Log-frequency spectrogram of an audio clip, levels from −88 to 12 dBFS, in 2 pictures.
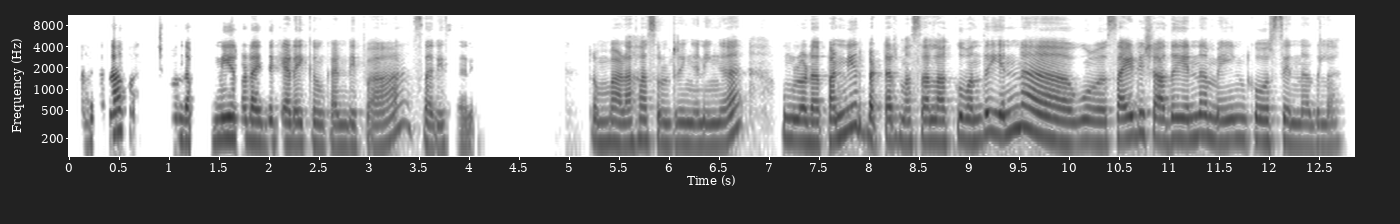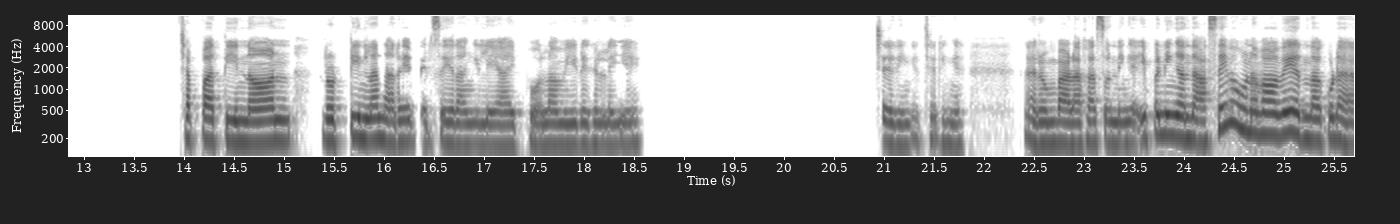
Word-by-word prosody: அதுக்கு 200 +1 -8
தான் 250 +2 +7
கொஞ்சம் 230 - -15
அந்த 185 -1 +2 0.3
நீரோட 190 -2 +6
இது 180 +2 -3
கிடைக்கும் 165 -1 0
கண்டிப்பா. 155 0 -5 0.4
சரி, 155 -3 -4
சரி. 75 +1 -9 1.2
ரொம்ப 175 0 -2
அழகா 170 +3 -1
சொல்றீங்க, 165 -1 -2
நீங்க. 160 +1 -1 0.6
உங்களோட 185 -3 +3 0.2
பன்னீர் 245 +7 +2
பட்டர் 185 0 +1
மசாலாக்கு 175 +2 +1
வந்து 190 +5 +2 0.2
என்ன 275 +5 +3 0.6
ஒ - - +1 0.3
சைட் 200 +3 +4
டிஷ்? 220 -3 -2
அது 195 +2 -1
என்ன 215 +2 +1 0.2
மெயின் 190 +2 -1
கோர்ஸ் 180 -1 0
என்ன 160 0 -3
அதுல? 160 0 -7 1.4
சப்பாத்தி, 190 -1 -1 0.2
நாண், 180 +1 +3 0.5
ரொட்டின்னுல்லாம் 190 +1 +1
நெறைய 175 +1 -2
பேர் 170 0 -7
செய்றாங்க 165 -1 -3
இல்லையா? 155 -1 -4
இப்போல்லாம் 160 +1 -5
வீடுகள்லேயே. 165 0 -5 2.5
சரிங்க, 165 +1 -5
சரிங்க. 170 -5 -8 0.8
ரொம்ப 170 +1 -1
அழகா 165 +2 -2
சொன்னீங்க. 170 0 -2
இப்ப 210 +2 -1
நீங்க 215 -1 +5
அந்த 200 -1 +1
அசைவ 275 - +1
உணவாவே 230 -1 +5
இருந்தா 195 -3 +1
கூட, 195 -1 +1
180 Hz, 115 wpm, -24 LUFS, 165-195 Hz, 2.5 s, தான்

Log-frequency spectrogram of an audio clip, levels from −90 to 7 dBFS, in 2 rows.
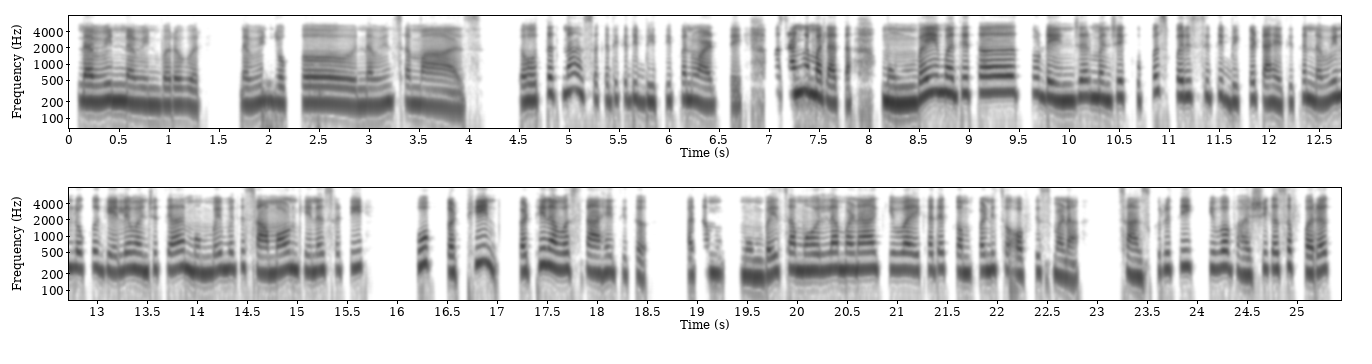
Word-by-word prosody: नवीन-नवीन 205 -3 +1
बरोबर 180 -2 -5 0.4
नवीन 195 +4 -4
लोकं.नवीन 190 -1 -2
समाज, 175 - -3 0.6
होतात 215 +8 0
ना 310 - +3
असं 255 -5 -2
कधी-कधी 225 +1 -7
भीती 205 +1 -6
पण 225 -1 -1
वाटते. 180 -3 -2 0.2
मग 305 - -7
सांग 285 +1 +5
ना 315 - +6
मला 235 -6 +7
आता 190 0 -1 0.4
मुंबईमध्ये 265 +10 +6
तर 305 +1 +5 0.2
तो 285 - -5
डेंजर 225 +2 +3
म्हणजे 230 +2 +1
खूपच 300 +8 -5
परिस्थिती 255 0 -1
बिकट 225 +2 -4
आहे 195 -1 +3
तिथं. 225 +4 -4
नवीन 215 +6 -1
लोक 255 0 -4
गेले 230 +2 +2
म्हणजे 245 -1 -1
त्या 250 +2 +1
मुंबईमध्ये 240 +4 -3
सामावून 220 +3 +3
घेण्यासाठी 240 +3 -2 0.6
खूप 305 +2 +2
कठीण, 305 +8 +7 0.3
कठीण 280 +7 +4
अवस्था 245 -3 +3
आहे 210 +1 -1
तिथं. 195 -2 -7 0.4
आता 215 +3 -6 0.3
मुंबईचा 190 +6 -1
मोहल्ला 235 +1 +1
म्हणा 245 +1 +2
किंवा 245 0 +2
एखाद्या 240 +1 -2
कंपनीचं 230 +3 -2
ऑफिस 205 +2 -4
म्हणा, 165 -5 -1 0.5
सांस्कृतिक 245 +9 0
किंवा 255 +1 0
भाषिक 215 +5 -3
असा 255 +3 +1
फरक 220 +3 +3
225 Hz, 130 wpm, -23 LUFS, 195-250 Hz, 0.6 s, मला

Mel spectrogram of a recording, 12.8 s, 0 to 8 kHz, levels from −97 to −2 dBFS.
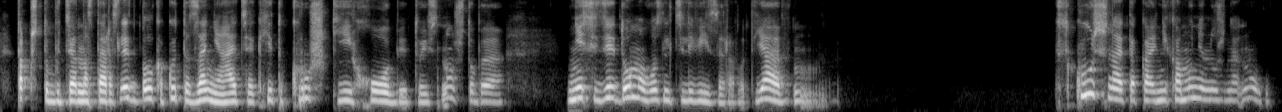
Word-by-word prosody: Так, - - +2
чтобы 195 -2 0
у - - -11
тя 210 +2 +6
на 200 0 +5
старость 200 -1 +3
лет 260 -5 +3
было 240 +3 +5
какое-то 250 -3 -2
занятие, 190 -2 +3
какие-то 220 +1 -7
кружки, 215 -2 -4
хобби, 200 - 0
то 90 - -11
есть, 175 -2 -5
ну, 270 - -6
чтобы 195 -7 -6 0.6
не 240 +4 +4
сидеть 260 +1 0
дома 260 0 +4
возле 225 0 -2
телевизора. 200 -5 -7
Вот - - -16
я 230 -2 +3
в, 200 0 -14
м 200 - -12 2.3
Скучная 335 - +1
такая, 215 -1 -2
никому 230 +3 -3
не 260 -2 -3
нужная, 220 -1 -9
ну 240 -1 -11
в 185 - -23
215 Hz, 155 wpm, -22 LUFS, 200-245 Hz, 2.3 s, тя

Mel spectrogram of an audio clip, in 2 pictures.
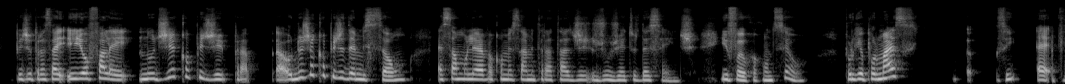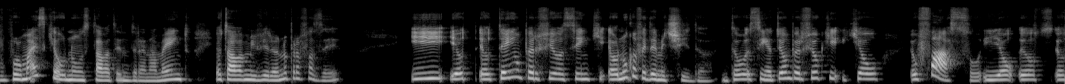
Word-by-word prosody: pedi 240 +1 +1
pra 235 0 -2
sair 240 0 +3
e 260 - +4
eu 260 0 +5
falei: 230 -7 0
"No 250 +2 +2
dia 300 +10 +2
que 355 - -7
eu 345 - -5
pedir 235 -7 0
pra - - -7 0.2
el - - +2
no 260 +6 +3
dia 445 - +1
que - - -7
eu - - -2
pedir 305 -7 0
demissão 220 -4 0 0.3
essa 235 +1 0
mulher 240 -2 +3
vai - - -5
começar 225 -1 -2
a - - -1
me 215 - 0
tratar 210 -1 -4
de 205 +1 -2
um - - -2
j 195 +2 -2
um - - +1
jeito 195 +1 -3
decente". 175 -5 -4 0.2
E 230 - +1
foi 205 -2 +3
o - - +1
que 180 - -9
aconteceu. 195 - -3 0.4
Porque 240 +1 +2
por 245 +1 +1
mais 355 +7 +4 0.8
a - - -11
sim. 240 +1 -5 0.2
É, 205 - +4 0.3
por 235 +1 +3
mais 340 - +2
que - - -2
eu 220 - +2
não 210 -1 +3
estava 195 -1 +1
tendo 185 -1 -3
treinamento, 185 +7 -1 0.2
eu - - -3
estava 215 -1 +4
me 220 -1 +3
virando 200 +4 0
pra 275 +1 -5
fazer 205 -5 -9 0.7
e 275 +3 +6
eu 250 0 +5 0.2
eu 240 0 +2
tenho 285 +7 +2
um - - -5
perfil, 270 -2 0
assim, 245 +1 -1
que 240 +5 -7
eu 230 0 +4
nunca 315 +7 +2
fui 285 - -1
demitida. 190 -9 0
Então, 225 +7 -2
assim, 235 -1 -1
eu 205 - +1
tenho 275 +6 +1
um - - -1
perfil 280 +1 -1
que 290 0 -3
que 210 +6 -4 0.5
eu 230 - 0
faço 175 -5 +3
e 205 +1 0
eu 215 0 0
eu 220 0 0
s 220 0 -11
230 Hz, 235 wpm, -24 LUFS, 205-260 Hz, 0.8 s, e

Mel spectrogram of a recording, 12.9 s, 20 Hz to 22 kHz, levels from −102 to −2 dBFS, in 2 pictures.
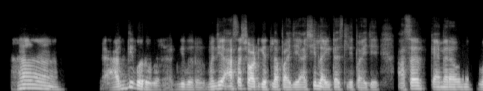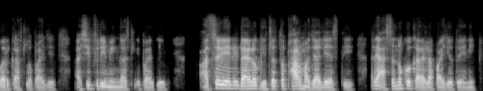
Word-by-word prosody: हां, 145 -7 -2 0.8
अगदी 195 +8 -1
बरोबर 95 - +1
आहे, 90 - -20
अगदी 110 +4 -7
बरोबर 105 -2 -6
आहे. 95 - -13
म्हणजे 125 +6 +1
असा 125 +2 +1
शॉट 115 -4 +4
घेतला 110 0 +1
पाहिजे, 105 +1 -1
अशी 110 +6 -2
लाईट 105 -3 +1
असली 105 -1 -4
पाहिजे, 100 +1 -6 0.3
असं 135 +9 +2 0.2
कॅमेरावर 110 0 -1 0.2
वर्क 105 -1 0
असलं 105 +1 -7
पाहिजे, 100 0 -6 0.3
अशी - - -3
फ्रेमिंग 115 -4 -1
असली 105 - -7
पाहिजे, 100 0 -3 0.6
असं 170 - +4
यानी 150 -2 +6
डायलॉग 135 -1 +6
घेतलं 115 +1 0
असतं 120 +3 -3
तर 130 - -15
फार 140 +1 +7
मजा 110 -3 +3
आली 105 +1 +3
असती, 100 0 -6 0.3
"अरे, - - +2
असं 110 +5 +1
नको 140 +1 +3
करायला 105 -5 +2
पाहिजे 105 0 -1
होतं 100 - -2
यानी." 100 +1 -6
110 Hz, 195 wpm, -23 LUFS, 105-130 Hz, 0.8 s, फार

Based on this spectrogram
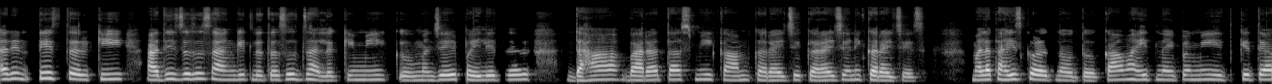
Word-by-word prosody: अरे 245 +3 +3 0.2
तेच 280 -1 +2
तर, 235 -4 +4
की 245 0 0 0.3
आधीच 215 +4 +3
जसं 250 +1 +2
सांगितलं 225 -3 0
तसंच 225 +2 0
झालं 200 -5 0
की 215 - -5
मी 215 +1 -4
क - - -7
म्हणजे 195 +3 +1
पहिले 210 -1 +2
तर 225 +1 +1 0.5
10, 210 +4 +3
12 200 0 +2
तास 220 0 +1
मी 230 0 -3
काम 205 -1 -1
करायचे, 190 0 -1
करायचे 195 +2 +1
आणि 215 +1 -4
करायचेच. 180 -4 +1 0.5
मला 210 +1 +5
काहीच 230 0 +3
कळत 220 -5 +5
नव्हतं. 185 -2 -2
का 210 +1 +2
माहित 225 -1 -1
नाही, 215 -1 -2
पण 220 0 -2
मी 225 +1 -3
इतके 215 +2 -2
त्या 225 -1 +5
215 Hz, 165 wpm, -20 LUFS, 200-230 Hz, 0.5 s, मला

